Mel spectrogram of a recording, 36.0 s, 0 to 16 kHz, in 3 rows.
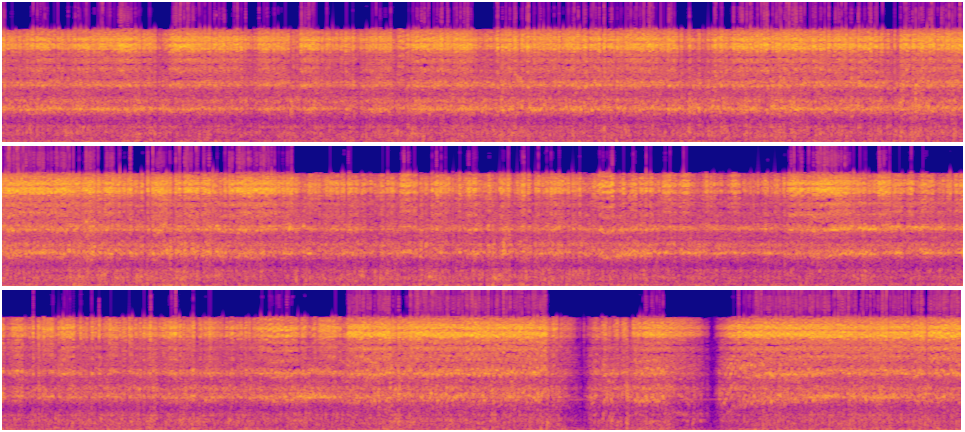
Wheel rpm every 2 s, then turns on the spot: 230, 240, 230, 230, 230, 230, 230, 230, 230, 230, 230, 230, 230, 230, 210, 140, 110, 220.
none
